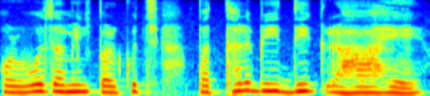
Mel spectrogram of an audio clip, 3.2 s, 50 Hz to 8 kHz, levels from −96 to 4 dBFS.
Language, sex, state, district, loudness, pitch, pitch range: Hindi, female, Arunachal Pradesh, Papum Pare, -13 LUFS, 195 Hz, 180-210 Hz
